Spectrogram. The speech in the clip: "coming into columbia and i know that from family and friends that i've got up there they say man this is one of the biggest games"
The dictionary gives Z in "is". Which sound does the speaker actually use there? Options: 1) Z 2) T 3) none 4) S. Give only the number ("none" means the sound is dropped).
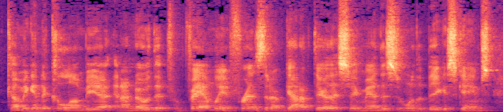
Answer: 1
